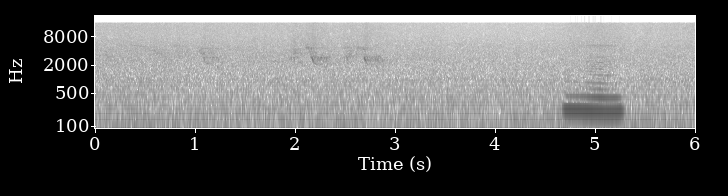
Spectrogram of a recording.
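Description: Faint steady outdoor background noise with a few soft bird chirps, then, about five seconds in, a woman's short steady hum lasting about half a second.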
